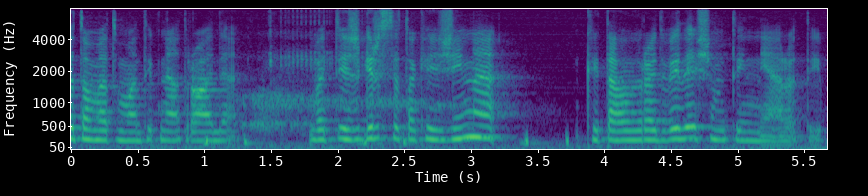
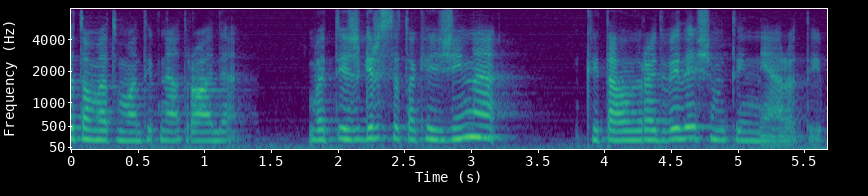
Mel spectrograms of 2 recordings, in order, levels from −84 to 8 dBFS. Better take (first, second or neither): second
